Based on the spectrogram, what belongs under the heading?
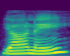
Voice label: "elephant", Tamil consonants; JIPA

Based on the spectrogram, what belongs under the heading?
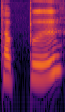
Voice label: mistake, tamil; JIPA

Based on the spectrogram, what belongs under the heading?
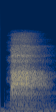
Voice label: tone whisper, mandarin tones

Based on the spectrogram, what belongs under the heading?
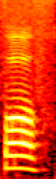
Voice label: labiodental fricative, toda

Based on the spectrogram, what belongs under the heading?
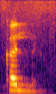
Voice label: voiced dental lateral, toda

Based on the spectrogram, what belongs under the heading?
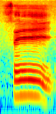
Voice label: high falling modal, mpi

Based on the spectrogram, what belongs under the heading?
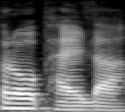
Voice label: lax sound, korean

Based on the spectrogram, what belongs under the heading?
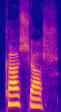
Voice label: voiceless palatalized postalveolar medial, polish

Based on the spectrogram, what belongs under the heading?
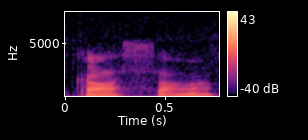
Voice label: voiceless alveolar medial, polish

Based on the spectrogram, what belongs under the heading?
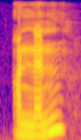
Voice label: elder brother, tamil consonants; JIPA

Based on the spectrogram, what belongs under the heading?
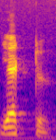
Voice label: implosive palatal, sindhi

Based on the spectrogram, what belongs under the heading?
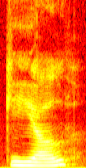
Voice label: hostage, Irish, Consonants

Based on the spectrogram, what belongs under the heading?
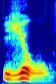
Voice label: good, hungarian Consonants

